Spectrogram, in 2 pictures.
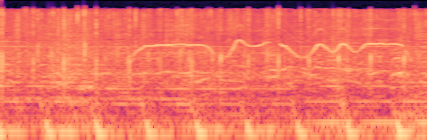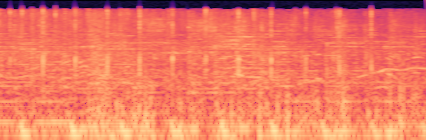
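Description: Music over a stadium public-address system, its low bass steady, with the crowd's chatter and noise around it. A high wavering tone bends up and down for about three seconds, starting about a second in.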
